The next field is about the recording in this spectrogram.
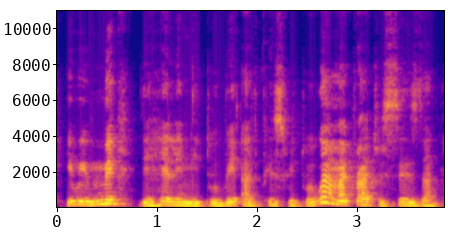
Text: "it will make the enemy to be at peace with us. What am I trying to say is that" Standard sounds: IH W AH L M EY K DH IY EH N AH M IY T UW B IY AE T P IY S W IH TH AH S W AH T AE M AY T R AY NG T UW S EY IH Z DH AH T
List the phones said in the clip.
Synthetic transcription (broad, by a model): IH W AH L M EY K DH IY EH L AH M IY T UW B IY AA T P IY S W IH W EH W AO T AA M AY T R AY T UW S EY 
